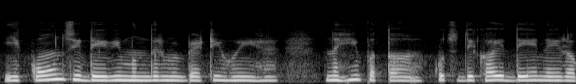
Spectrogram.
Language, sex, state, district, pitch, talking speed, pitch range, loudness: Hindi, female, Bihar, Araria, 190 Hz, 175 wpm, 185-195 Hz, -14 LUFS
